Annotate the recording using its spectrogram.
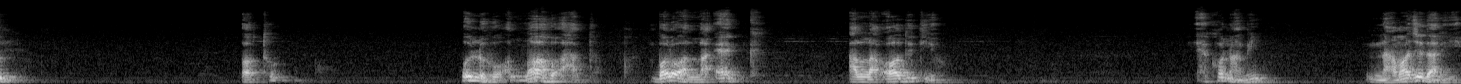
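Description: A man speaks into a close microphone in measured, emphatic phrases with pauses.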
